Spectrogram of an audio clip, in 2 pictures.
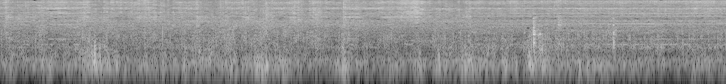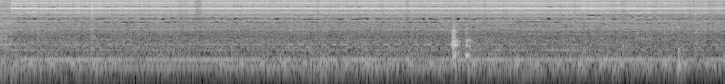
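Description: Benchtop hollow-chisel mortiser running, its square chisel and auger cutting into a pine board, with a couple of knocks. About seven seconds in the sound changes to a steadier motor hum with a high whine.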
